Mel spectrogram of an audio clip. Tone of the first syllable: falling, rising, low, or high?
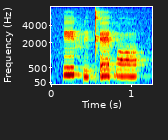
high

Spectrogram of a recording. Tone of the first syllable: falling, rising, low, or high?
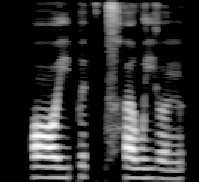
high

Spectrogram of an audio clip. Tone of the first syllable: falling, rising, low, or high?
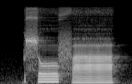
high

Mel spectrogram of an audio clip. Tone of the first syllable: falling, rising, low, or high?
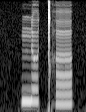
high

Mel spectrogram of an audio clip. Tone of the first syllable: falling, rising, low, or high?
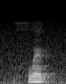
low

